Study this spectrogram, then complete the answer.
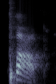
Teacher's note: put your hand in front of your mouth and say pop you can actually feel the force of that plosive uh sound coming from the letter p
